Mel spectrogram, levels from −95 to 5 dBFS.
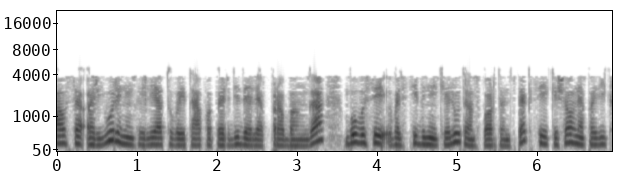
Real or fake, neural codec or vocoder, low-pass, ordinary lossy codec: real; none; 14.4 kHz; AAC, 16 kbps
